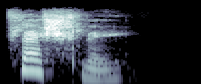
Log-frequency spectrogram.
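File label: "fleshly", British English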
